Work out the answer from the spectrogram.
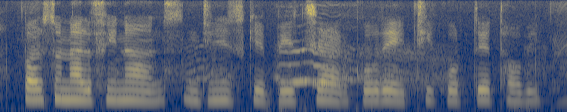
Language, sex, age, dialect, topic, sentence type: Bengali, female, 18-24, Western, banking, statement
